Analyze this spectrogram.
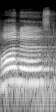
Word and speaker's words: honest: Then an is used before those words with h is silent. Everybody know an hour, an honest, an honorable man. Then the h will be silent.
